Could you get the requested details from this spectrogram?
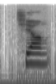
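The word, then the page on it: qiang: tone 1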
